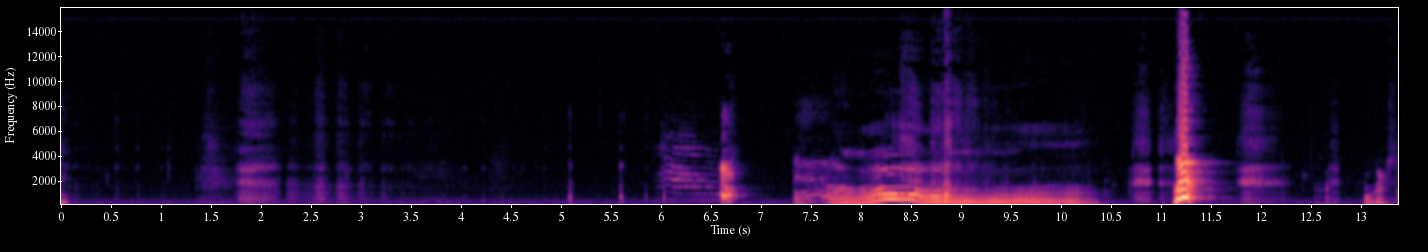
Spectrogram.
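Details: A corgi howls at 1:30 in the morning in reaction to a cat piano app on an iPhone, in wavering, rising and falling notes that break into a rough, hoarse tail.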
